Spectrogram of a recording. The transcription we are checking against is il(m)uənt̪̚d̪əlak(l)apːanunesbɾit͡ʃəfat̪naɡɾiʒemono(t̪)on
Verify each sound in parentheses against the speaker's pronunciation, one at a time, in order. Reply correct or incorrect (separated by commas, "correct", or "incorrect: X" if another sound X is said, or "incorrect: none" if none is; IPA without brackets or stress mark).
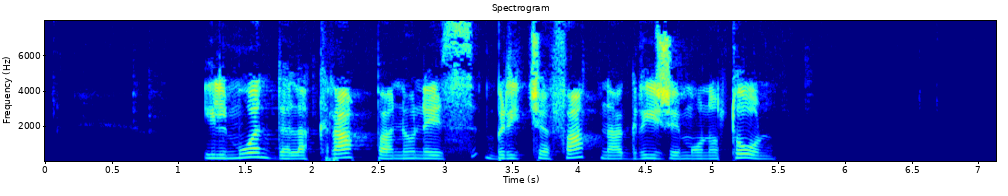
correct, incorrect: ɾ, correct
